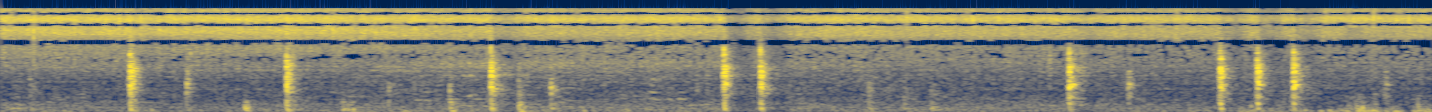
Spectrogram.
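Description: A cleaver chops meat with sharp knocks.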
